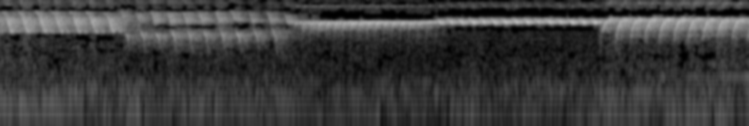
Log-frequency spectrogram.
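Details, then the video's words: Belgian canary singing strongly to draw females for breeding, with fast trills switching between high and middle pitches, then steady whistled tones and a final bright rapid trill. "O canto mais forte do canário belga que atrai as fêmeas para a reprodução"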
